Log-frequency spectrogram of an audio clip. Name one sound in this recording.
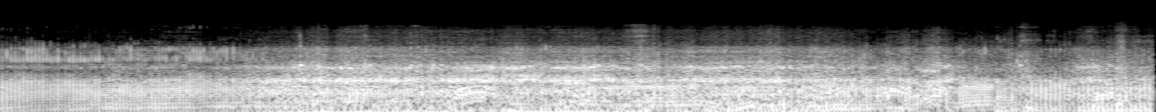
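A motorcycle engine revs and labours steadily up close.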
